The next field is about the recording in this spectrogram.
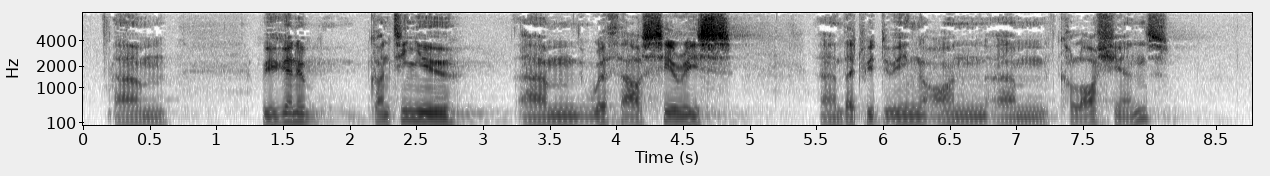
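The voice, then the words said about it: Scratchy voice. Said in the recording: “My voice is a bit scratchy, so if I sound strange, it's just I've got a little bit of a cough”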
